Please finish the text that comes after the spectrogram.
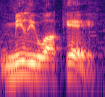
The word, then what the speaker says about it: Milwaukee: Actually, it's pronounced Miliwake, which is Algonquin for the good land.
